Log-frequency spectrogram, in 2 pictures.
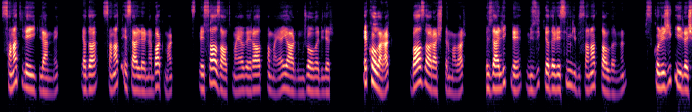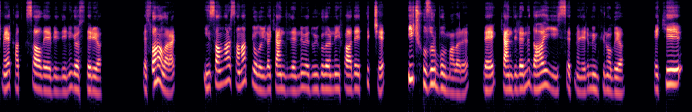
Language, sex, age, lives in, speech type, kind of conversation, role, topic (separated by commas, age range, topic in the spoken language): Turkish, male, 30-34, Poland, read, expert-assistant, expert, Sanatın insan yaşamındaki yeri nedir?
